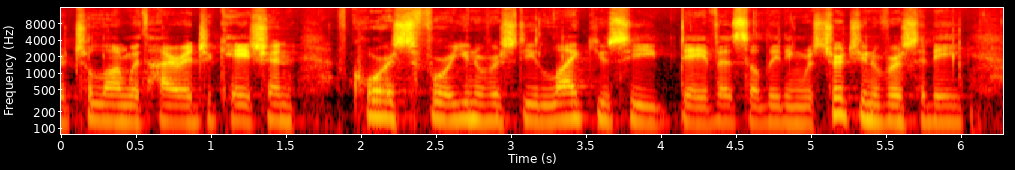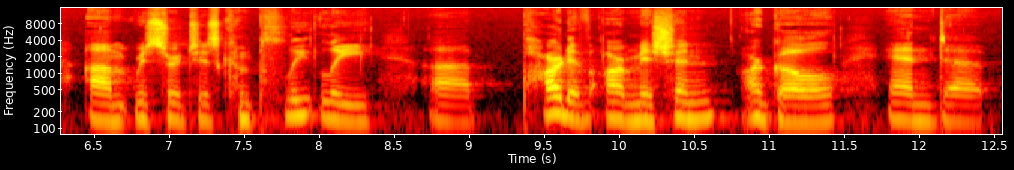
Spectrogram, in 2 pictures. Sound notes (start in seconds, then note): none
